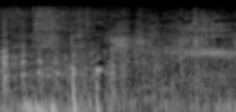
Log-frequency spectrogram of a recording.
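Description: Cooper the dog pants quickly on a walk outdoors, close and soft, with a faint whimpering note and light background noise.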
